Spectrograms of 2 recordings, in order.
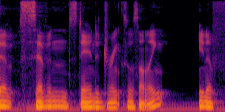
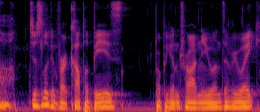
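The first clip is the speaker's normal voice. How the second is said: usual speaking voice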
